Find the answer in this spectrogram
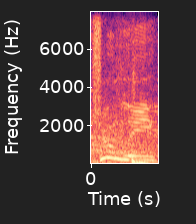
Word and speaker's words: Chun-Li: Finally, her name in English is pronounced as in Chinese. Chun-Li wins!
